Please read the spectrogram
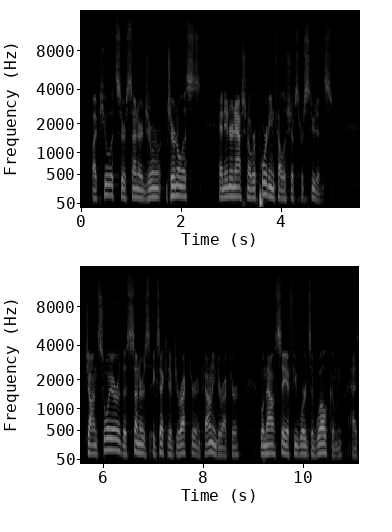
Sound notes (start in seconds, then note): none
